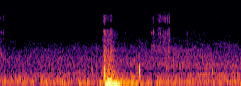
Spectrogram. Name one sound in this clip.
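A glass door opens and bangs shut.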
